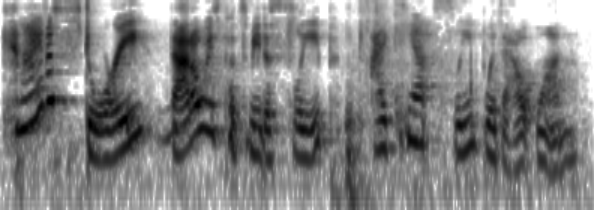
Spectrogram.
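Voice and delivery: lively storybook read-aloud with character voices; picture-book storytime voice; reading to children. Acted. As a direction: read it to a class of little ones. Teacher reads picture book aloud.

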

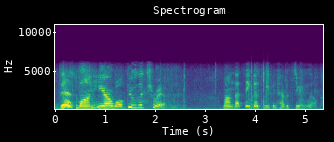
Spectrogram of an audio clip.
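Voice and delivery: usual speaking voice

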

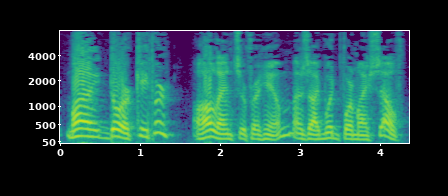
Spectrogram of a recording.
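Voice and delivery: high, loud indignant protest. A narrator's reading. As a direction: protest in offended disbelief. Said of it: "protested Mercier".

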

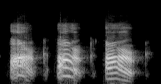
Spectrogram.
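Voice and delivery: very high, loud squawking caws; shrill raven caws. Acted. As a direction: attack cry of a diving raven. Teddy dive-bombing the sentries.

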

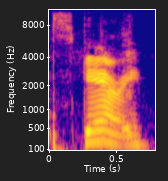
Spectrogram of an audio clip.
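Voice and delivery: ordinary delivery, nothing marked

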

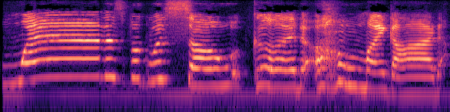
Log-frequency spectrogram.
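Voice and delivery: high, loud, stretched out in awe; overwhelmed excitement. Real, not acted. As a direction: gush slowly, blown away. Finishing book, overwhelmed.

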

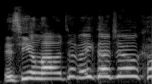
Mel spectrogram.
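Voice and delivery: very high, squeaky-nervous aside with uneasy laugh; nervous amusement. Acted. Follower reacting to the Messiah's joke, mock nervous. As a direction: imitate someone unsure whether laughing is allowed. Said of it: "that nervous laugh everyone gives him".

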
